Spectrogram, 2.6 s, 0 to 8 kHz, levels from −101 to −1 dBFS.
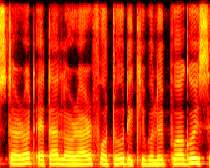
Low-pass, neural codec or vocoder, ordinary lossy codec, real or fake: none; none; none; real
